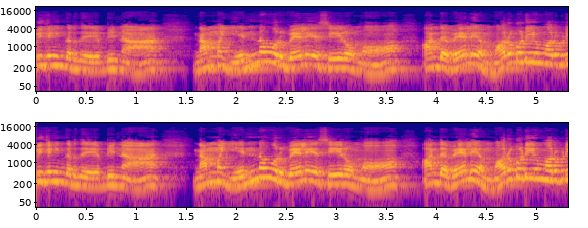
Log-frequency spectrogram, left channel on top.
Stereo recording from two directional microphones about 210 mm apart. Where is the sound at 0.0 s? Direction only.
35° right (ahead or behind).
